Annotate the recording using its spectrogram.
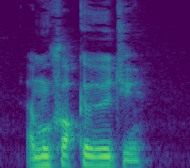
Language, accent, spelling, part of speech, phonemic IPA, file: French, France, à mouchoir que veux-tu, adverb, /a mu.ʃwaʁ kə vø.ty/, LL-Q150 (fra)-à mouchoir que veux-tu.wav
- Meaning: profusely (of crying)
